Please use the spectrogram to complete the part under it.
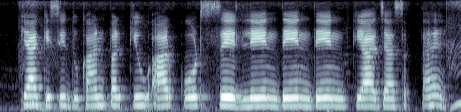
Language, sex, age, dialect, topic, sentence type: Hindi, female, 18-24, Awadhi Bundeli, banking, question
